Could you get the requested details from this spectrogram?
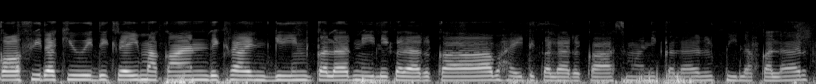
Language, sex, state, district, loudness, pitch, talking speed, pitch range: Hindi, female, Bihar, Sitamarhi, -16 LUFS, 190 Hz, 170 wpm, 180-205 Hz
